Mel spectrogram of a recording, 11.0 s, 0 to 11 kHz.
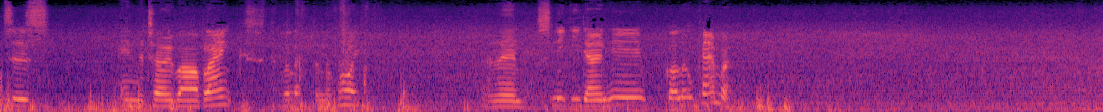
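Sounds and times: wind hiss on microphone: 0.0s - 11.0s.

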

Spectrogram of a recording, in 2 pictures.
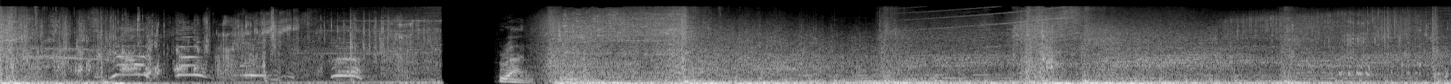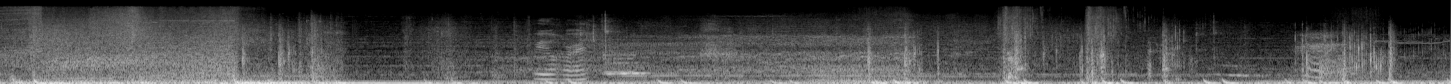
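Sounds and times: dark horror score: 5.4s - 29.0s.

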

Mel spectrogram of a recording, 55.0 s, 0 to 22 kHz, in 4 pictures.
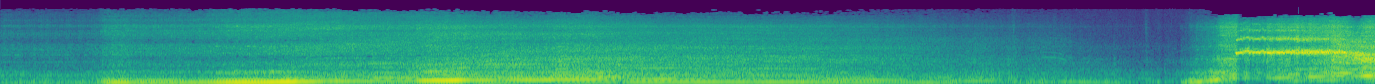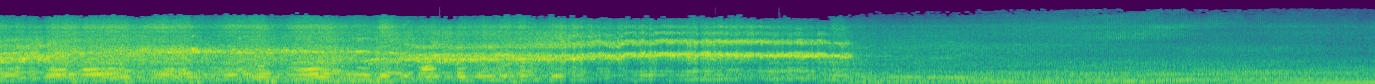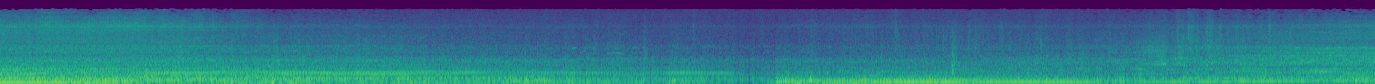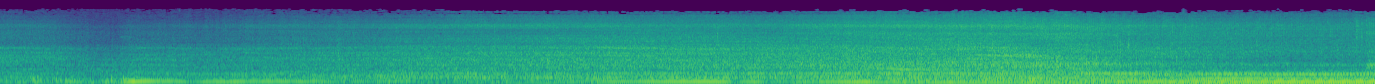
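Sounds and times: car engine accelerating: 0.0s - 10.6s, 11.8s - 55.0s.

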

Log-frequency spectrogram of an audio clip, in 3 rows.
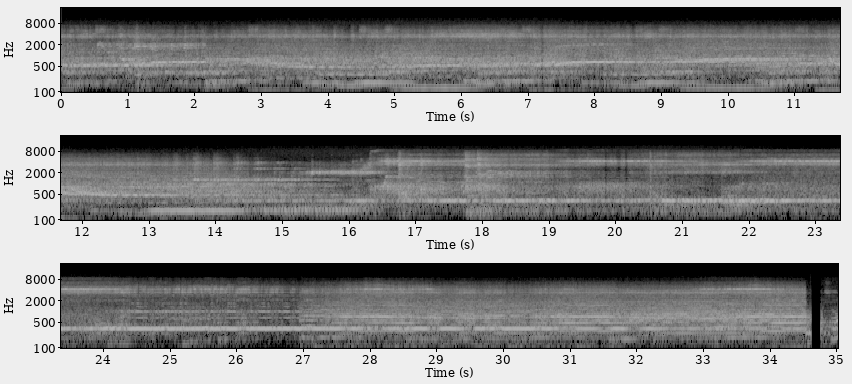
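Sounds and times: experimental electronic drone music: 0.0s - 35.0s.

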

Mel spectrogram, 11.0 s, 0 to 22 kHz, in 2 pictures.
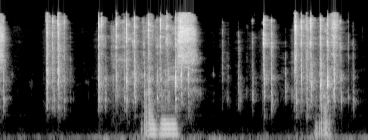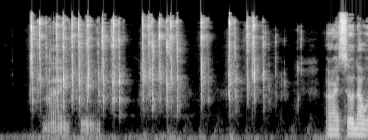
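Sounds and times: keyboard typing: 0.0s - 10.1s.

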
